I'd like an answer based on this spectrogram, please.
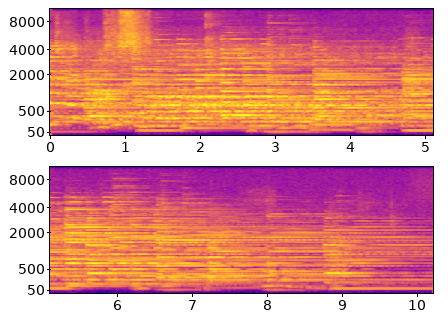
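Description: Church choir singing the closing line of a hymn with grand piano accompaniment, the piano carrying on as the music gradually gets quieter toward the end.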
